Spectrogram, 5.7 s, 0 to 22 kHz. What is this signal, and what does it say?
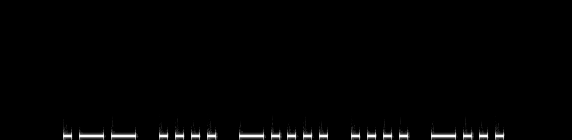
Morse code, heard as a keyed tone, about 15 wpm, 700 Hz. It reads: WH6HB
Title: USA Call Signs - 5 Characters - 4x Character Spacing - 15wpm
